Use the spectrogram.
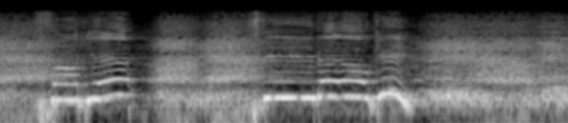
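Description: A large concert crowd roars with sustained yelling and cheering, loud and continuous, with individual voices rising into long sung-out shouts in two big swells before settling back into a dense wall of noise, as the audience screams in response to the performer's calls to scream and say hell yeah.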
